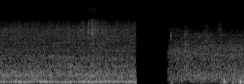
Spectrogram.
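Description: Steady hiss with a low hum from a pan of prawn masala simmering on a gas stove. It cuts off abruptly about a second and a half in.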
